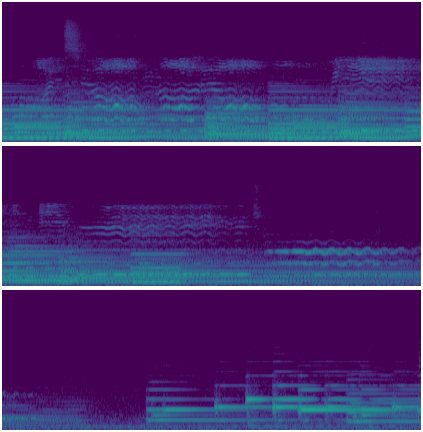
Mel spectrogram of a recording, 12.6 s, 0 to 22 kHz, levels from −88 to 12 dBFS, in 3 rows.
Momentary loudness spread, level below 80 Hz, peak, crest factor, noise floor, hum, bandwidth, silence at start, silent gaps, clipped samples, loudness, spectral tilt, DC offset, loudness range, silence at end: 14 LU; -66 dBFS; -24 dBFS; 16 dB; -63 dBFS; none; 11.5 kHz; 0 s; none; under 0.1%; -40 LUFS; -8.5 dB/octave; under 0.1%; 11 LU; 0 s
